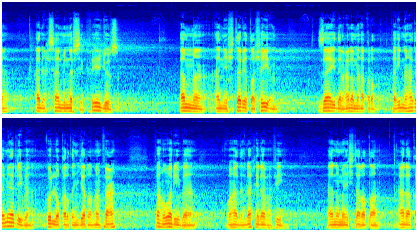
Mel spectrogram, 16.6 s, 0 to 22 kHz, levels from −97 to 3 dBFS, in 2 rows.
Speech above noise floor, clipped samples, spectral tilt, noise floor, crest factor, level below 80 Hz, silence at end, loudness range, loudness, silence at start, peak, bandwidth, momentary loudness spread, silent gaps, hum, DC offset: 25 dB; under 0.1%; -6 dB/octave; -44 dBFS; 20 dB; -52 dBFS; 0 s; 2 LU; -21 LUFS; 0 s; -2 dBFS; 12.5 kHz; 19 LU; none; none; under 0.1%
